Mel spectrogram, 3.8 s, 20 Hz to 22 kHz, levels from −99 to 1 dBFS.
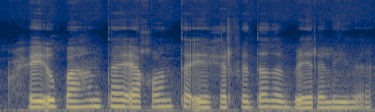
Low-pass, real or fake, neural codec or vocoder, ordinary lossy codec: none; real; none; none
